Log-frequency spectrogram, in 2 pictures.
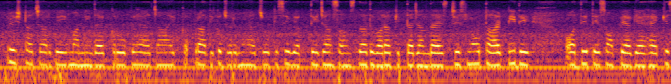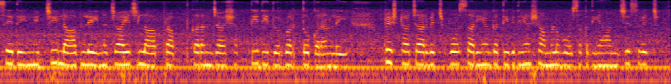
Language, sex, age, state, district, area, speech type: Punjabi, female, 18-30, Punjab, Bathinda, rural, spontaneous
